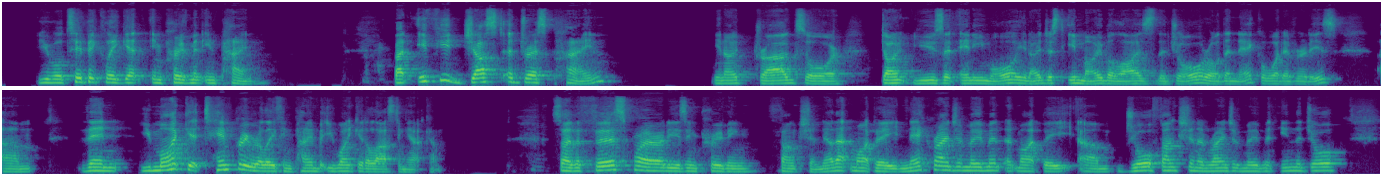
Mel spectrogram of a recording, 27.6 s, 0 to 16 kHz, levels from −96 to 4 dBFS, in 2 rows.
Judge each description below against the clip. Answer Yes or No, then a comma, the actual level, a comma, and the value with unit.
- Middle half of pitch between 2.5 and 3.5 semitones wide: No, average, 4.2 semitones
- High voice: No, low, 135 Hz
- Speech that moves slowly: No, average, 170 wpm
